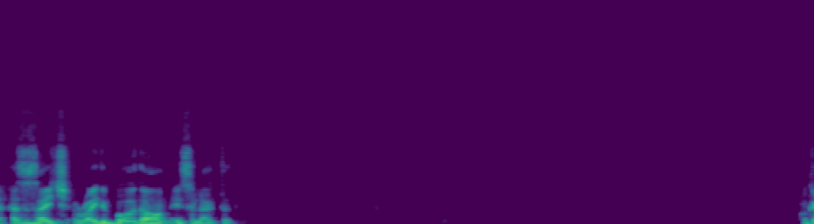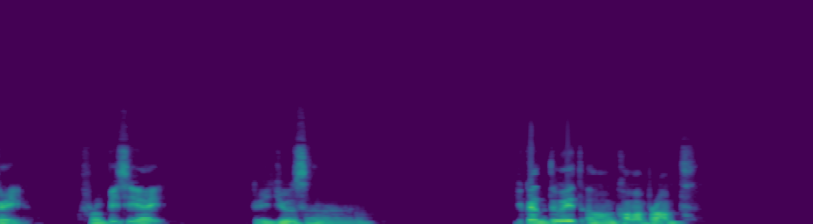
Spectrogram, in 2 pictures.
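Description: A man speaks calmly and close into a microphone, with long pauses.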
